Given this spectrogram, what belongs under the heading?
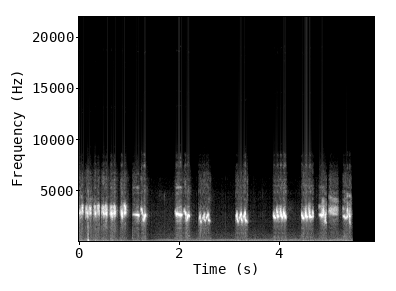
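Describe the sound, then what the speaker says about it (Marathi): Birds call from trees outside an ashram, sending out clear, repeated whistled notes in quick bursts with short pauses between, close and fairly loud against a quiet background. "झाडे लावले झाडांमुळे पक्ष्यांचा किलबिलाट ऐकायला येतो"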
